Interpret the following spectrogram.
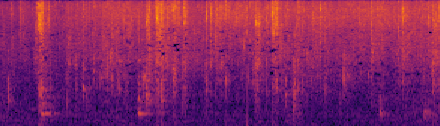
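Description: Hot refined oil sizzling and crackling in a non-stick pan around pieces of boiled egg white, with a wooden spatula stirring and scraping in the pan and a few sharp clicks.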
